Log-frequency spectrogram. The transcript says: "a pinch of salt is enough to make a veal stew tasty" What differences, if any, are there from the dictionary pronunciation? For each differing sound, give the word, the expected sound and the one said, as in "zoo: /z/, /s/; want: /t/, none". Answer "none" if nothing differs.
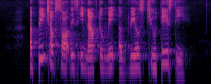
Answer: of: /v/, /f/; salt: /l/, none; is: /z/, /s/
